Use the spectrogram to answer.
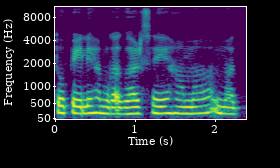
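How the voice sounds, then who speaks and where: A woman sharing a devotional testimony with the congregation, halting often, starting sentences over and chanting mantras. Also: mid-range voice, flat delivery, dark tone. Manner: halting, with many fillers and restarts, addressing the congregation.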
